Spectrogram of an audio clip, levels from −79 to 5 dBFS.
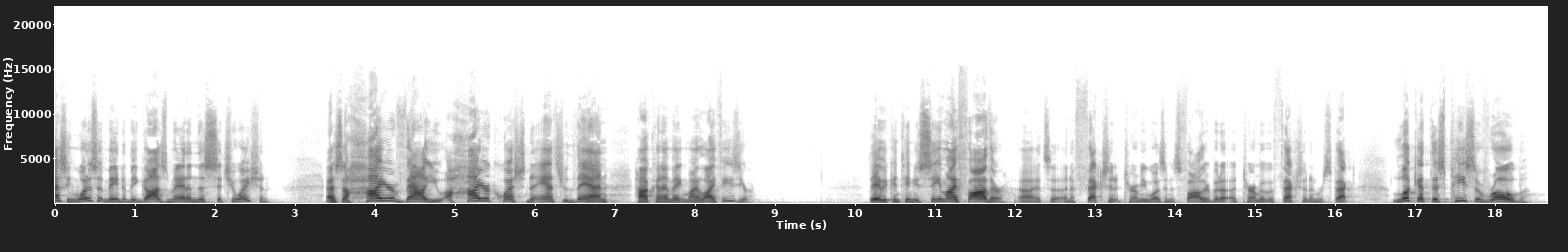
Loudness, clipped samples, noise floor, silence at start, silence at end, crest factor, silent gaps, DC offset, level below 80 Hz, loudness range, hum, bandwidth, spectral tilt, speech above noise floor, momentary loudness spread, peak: -21 LUFS; under 0.1%; -63 dBFS; 0 s; 0.25 s; 22 dB; none; under 0.1%; -62 dBFS; 8 LU; none; 14.5 kHz; -4 dB/octave; 42 dB; 16 LU; 0 dBFS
